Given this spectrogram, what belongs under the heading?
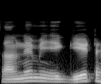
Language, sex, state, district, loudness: Hindi, male, Jharkhand, Garhwa, -16 LUFS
